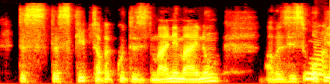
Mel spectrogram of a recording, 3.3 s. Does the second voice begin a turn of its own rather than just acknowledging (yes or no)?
no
